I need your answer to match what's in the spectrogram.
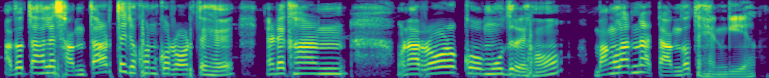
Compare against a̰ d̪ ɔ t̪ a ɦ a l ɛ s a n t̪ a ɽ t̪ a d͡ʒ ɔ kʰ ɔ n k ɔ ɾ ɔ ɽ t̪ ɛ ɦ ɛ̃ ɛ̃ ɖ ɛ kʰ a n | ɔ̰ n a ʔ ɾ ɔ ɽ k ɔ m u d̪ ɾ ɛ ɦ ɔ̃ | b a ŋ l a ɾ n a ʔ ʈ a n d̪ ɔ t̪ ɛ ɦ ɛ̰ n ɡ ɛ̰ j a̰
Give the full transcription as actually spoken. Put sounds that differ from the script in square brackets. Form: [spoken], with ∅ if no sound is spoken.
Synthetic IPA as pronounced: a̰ d̪ ɔ t̪ a ɦ a l ɛ s a n t̪ a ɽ t̪ [ɛ] d͡ʒ ɔ kʰ ɔ n k ɔ ɾ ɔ ɽ t̪ ɛ ɦ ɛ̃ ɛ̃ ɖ ɛ kʰ a n | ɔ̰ n a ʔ ɾ ɔ ɽ k ɔ m u d̪ ɾ ɛ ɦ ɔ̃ | b a ŋ l a ɾ n a ʔ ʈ a n d̪ ɔ t̪ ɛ ɦ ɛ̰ n ɡ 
